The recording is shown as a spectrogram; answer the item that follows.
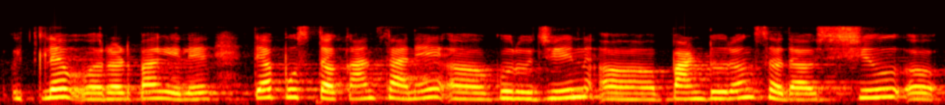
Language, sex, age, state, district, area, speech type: Goan Konkani, female, 18-30, Goa, Bardez, rural, spontaneous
